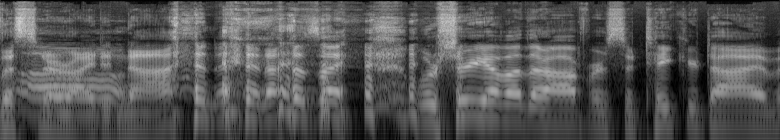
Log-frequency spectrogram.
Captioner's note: laughs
